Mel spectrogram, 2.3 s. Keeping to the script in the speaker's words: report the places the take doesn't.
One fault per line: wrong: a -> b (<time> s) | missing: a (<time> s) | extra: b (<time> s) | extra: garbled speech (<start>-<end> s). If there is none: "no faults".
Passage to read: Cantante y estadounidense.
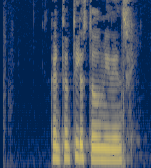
no faults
